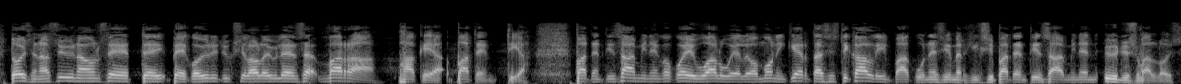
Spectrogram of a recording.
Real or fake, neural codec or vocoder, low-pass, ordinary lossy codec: real; none; 7.2 kHz; none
